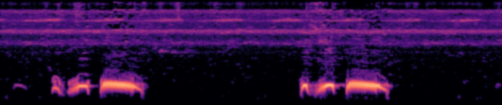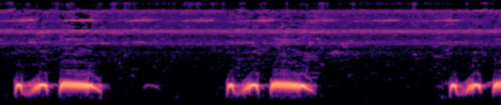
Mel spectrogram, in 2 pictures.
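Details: Spotted dove calling to its companions in the wild, defending its territory: five steady cooing phrases, each two short coos and a longer slurred one, roughly every two seconds, in otherwise quiet surroundings.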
